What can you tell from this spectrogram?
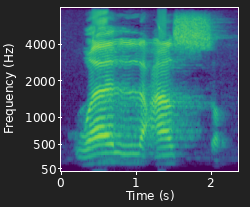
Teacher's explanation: esnya jalan dulu baru kasih R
